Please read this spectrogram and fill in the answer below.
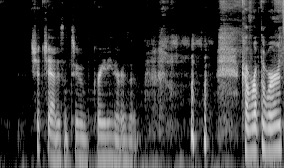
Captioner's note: laughs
